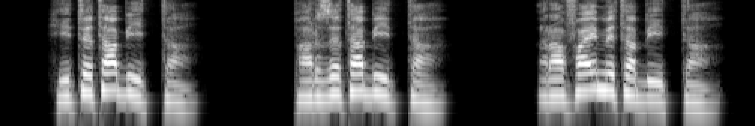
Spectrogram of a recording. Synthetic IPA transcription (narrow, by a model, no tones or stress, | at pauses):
hɪt̪ɛt̪ɐbiːt̪ːaː | pɐɾzɛt̪ɐbiːt̪ːaː | ɾɐfɐjmɛt̪ɐbiːt̪ːaː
